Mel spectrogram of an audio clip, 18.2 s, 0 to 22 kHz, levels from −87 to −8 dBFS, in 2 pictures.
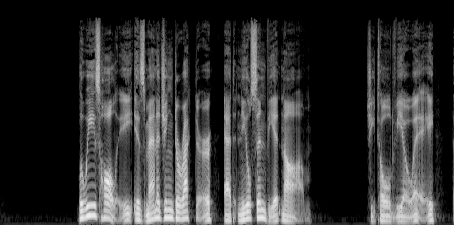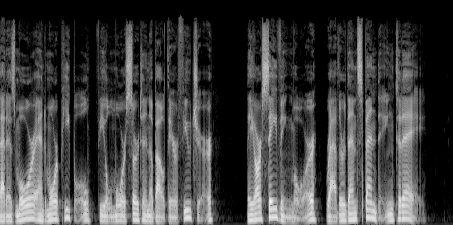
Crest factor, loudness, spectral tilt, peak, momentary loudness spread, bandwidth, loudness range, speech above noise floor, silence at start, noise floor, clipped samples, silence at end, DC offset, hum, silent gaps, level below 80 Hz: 20 dB; -20 LUFS; -5 dB/octave; 0 dBFS; 9 LU; 16 kHz; 4 LU; 62 dB; 1.6 s; -82 dBFS; under 0.1%; 0.65 s; under 0.1%; none; none; -40 dBFS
